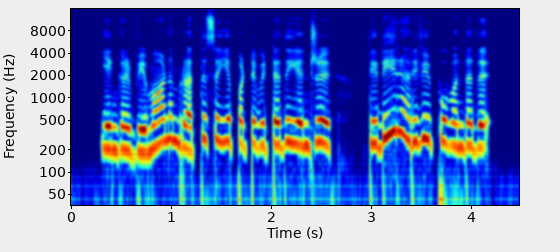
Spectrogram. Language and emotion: Tamil, fearful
